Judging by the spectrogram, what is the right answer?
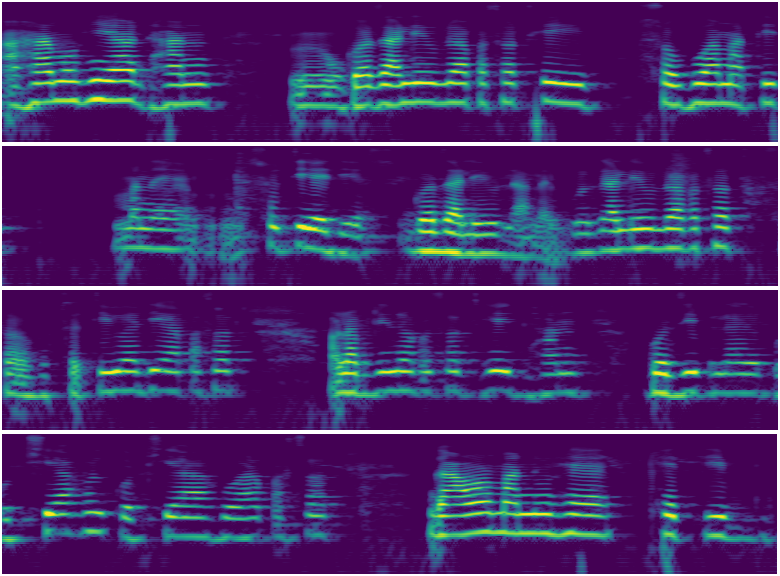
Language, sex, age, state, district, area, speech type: Assamese, female, 45-60, Assam, Sivasagar, rural, spontaneous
